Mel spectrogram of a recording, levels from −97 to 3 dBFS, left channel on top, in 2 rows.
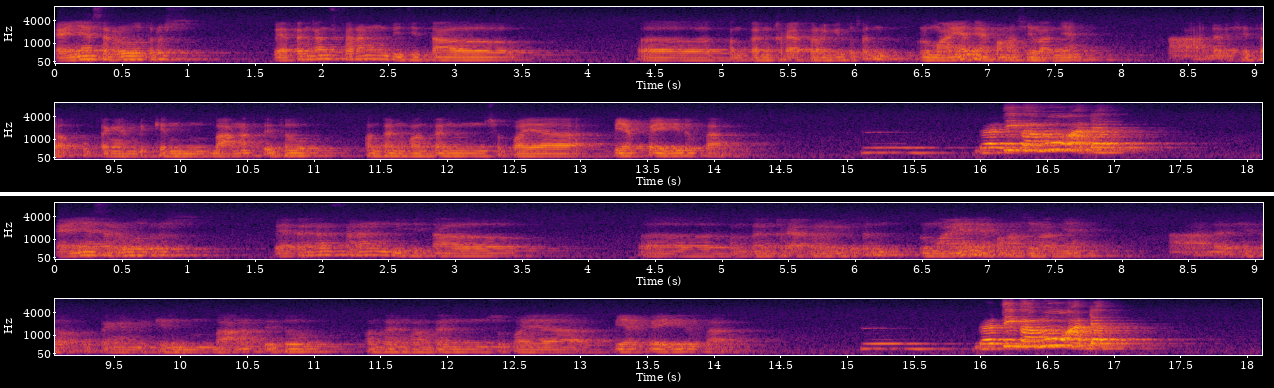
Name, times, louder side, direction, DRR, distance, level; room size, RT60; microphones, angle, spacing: voice 1, 0.0-1.0 1.6-3.4 4.4-7.7 8.3-11.0 11.4-14.1, left 4 dB, 75° left, 2 dB, 0.3 m, -31 dB
voice 2, 15.1-15.6 16.0-17.0, right 3 dB, 50° right, 2 dB, 0.3 m, -19 dB
2.4 x 2.3 x 2.2 m, 1.1 s
head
